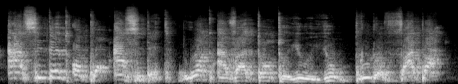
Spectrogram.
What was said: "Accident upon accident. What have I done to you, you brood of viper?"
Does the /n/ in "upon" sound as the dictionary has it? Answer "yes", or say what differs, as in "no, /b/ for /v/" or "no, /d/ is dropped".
no, /n/ is dropped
